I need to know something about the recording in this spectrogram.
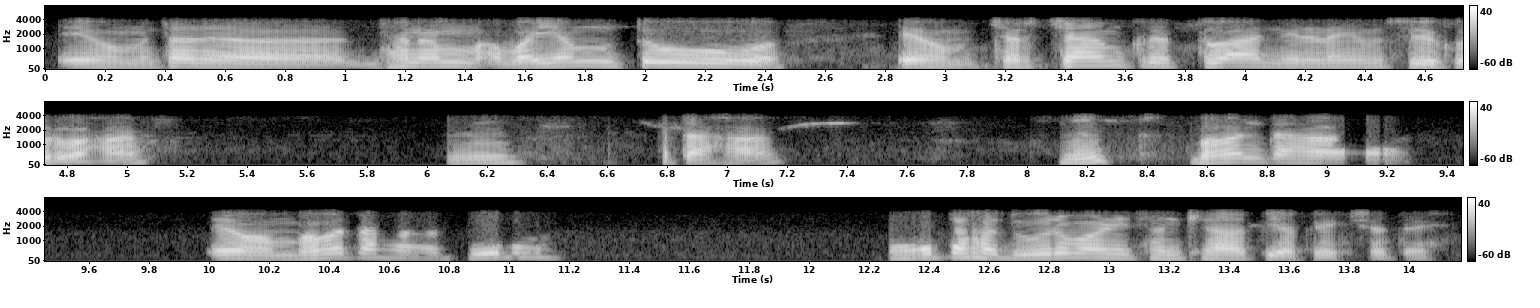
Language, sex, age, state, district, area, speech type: Sanskrit, male, 18-30, Karnataka, Uttara Kannada, rural, conversation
